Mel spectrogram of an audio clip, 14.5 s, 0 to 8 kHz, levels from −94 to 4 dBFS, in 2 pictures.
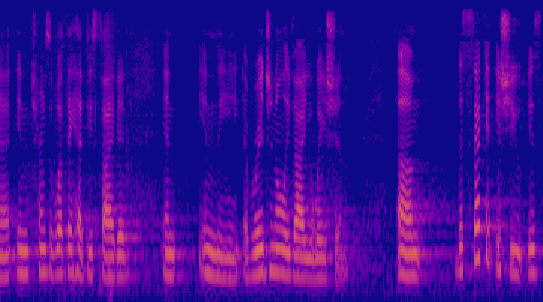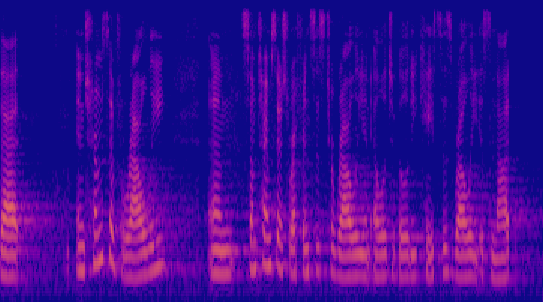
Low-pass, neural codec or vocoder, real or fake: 7.2 kHz; none; real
